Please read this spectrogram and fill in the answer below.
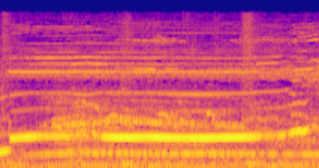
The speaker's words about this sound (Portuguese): Os lobos uivaram em aprovação, todos ansiando seu pedaço de carne.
